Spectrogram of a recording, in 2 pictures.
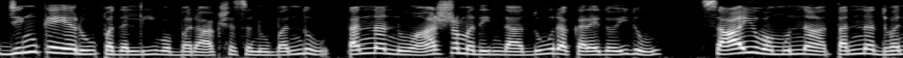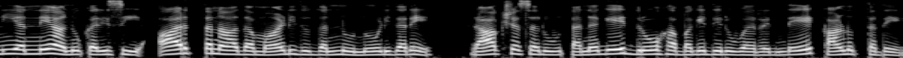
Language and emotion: Kannada, neutral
